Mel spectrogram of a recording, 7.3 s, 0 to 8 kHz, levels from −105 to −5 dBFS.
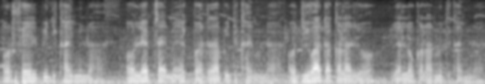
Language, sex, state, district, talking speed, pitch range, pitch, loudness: Hindi, male, Arunachal Pradesh, Lower Dibang Valley, 230 wpm, 90-105 Hz, 100 Hz, -18 LUFS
